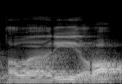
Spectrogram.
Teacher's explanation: റായിന് വഖഫിന് വേണ്ടി സുക്കൂൻ വരുന്നു, തൊട്ടു മുമ്പിൽ സാക്കിനത്തായ യാ ആണ് ഉള്ളത് എന്നതുകൊണ്ട് റായിന് തർക്കീഖാണ് വരിക. ചേർത്ത് ഓതുമ്പോൾ ഖവാരീറ എന്ന് റായിനെ തഫ്ഖീം ചെയ്യേണ്ടതുമാണ്. എന്നാൽ ആദ്യത്തെ റായ് സ്വാഭാവികമായും തർക്കീഖാണ്, കാരണം അതിന് കസ്റാണല്ലോ.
